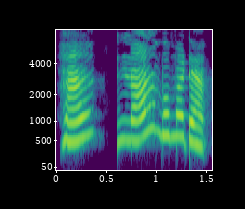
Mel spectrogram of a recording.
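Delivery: put-on loud, high childish protest; whiny refusal. Girl refusing to leave the room, whiny protest. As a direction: dig in like a sulky kid.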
